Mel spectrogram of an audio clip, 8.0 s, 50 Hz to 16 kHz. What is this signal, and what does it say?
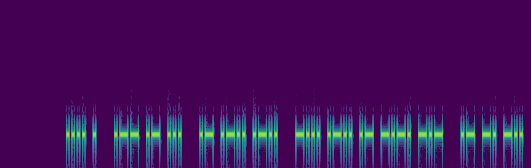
Morse code, heard as a keyed tone, about 32 wpm, 700 Hz. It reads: HE WAS ALL BLACK AND
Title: Sentences from Top 1000 Words - Review Part 3 - 30wpm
